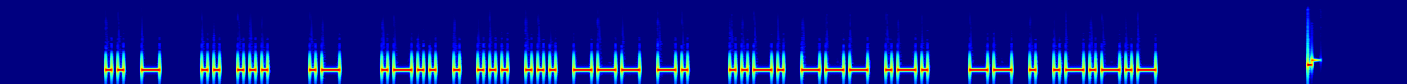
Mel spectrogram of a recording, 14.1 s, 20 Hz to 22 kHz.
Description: Morse code, heard as a keyed tone, about 20 wpm, 700 Hz. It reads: IT IS A LESSON FOR ME.
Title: Sentences from Top 1200 Words 20wpm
